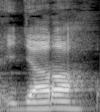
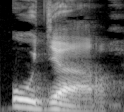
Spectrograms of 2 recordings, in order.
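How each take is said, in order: First: The word begins with an i vowel. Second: The word begins with a u vowel. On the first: This is the well-known reading. "yang populernya dibacanya ijarah" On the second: This is a less common reported reading. "ada yang mengatakan bisa juga dibaca ujarah"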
